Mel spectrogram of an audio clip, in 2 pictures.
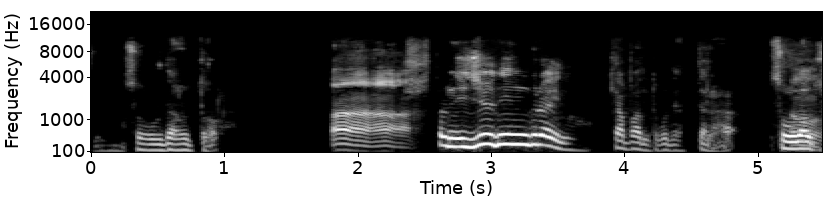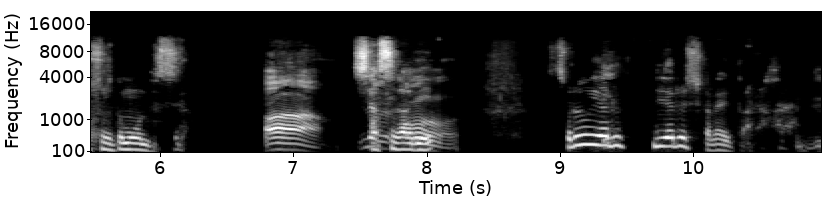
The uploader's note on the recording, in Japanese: ZOOMで収録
